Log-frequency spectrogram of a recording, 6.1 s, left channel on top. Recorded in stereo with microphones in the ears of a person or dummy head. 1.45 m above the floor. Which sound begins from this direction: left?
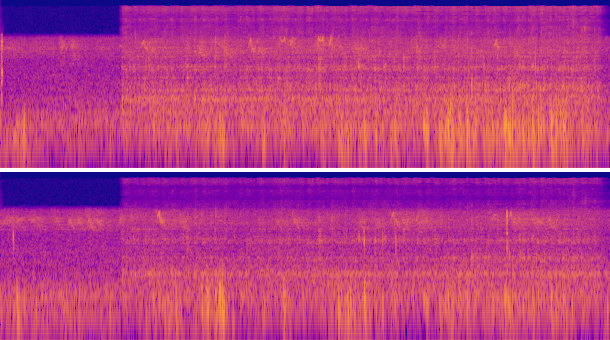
Boiling, at 1.2 s.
